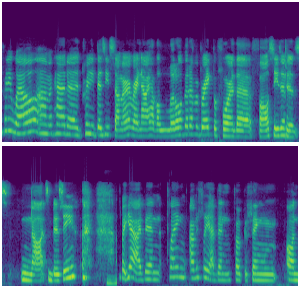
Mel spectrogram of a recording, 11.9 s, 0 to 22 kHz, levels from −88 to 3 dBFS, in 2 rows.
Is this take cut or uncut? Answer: cut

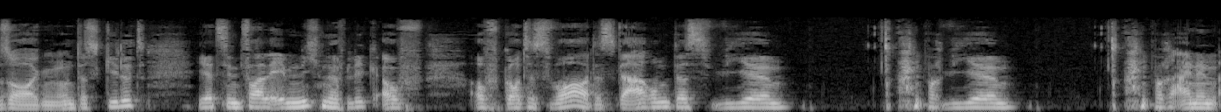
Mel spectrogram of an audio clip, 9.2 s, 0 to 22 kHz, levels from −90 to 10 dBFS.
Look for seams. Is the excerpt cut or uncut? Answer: cut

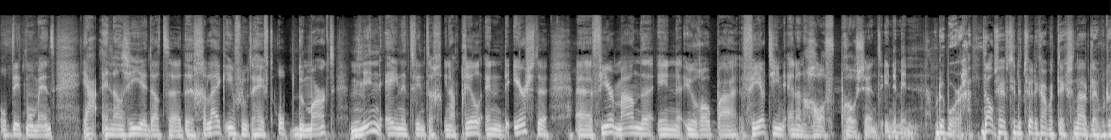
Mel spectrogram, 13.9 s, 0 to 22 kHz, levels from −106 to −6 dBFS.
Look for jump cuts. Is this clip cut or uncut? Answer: cut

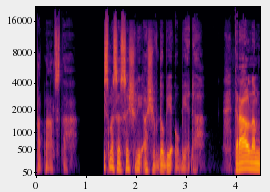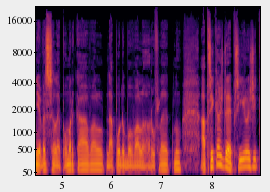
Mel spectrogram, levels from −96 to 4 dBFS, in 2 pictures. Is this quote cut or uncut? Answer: cut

